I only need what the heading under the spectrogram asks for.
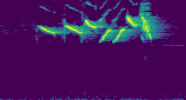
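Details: Double-collared seedeater, a kept bird in Feira de Santana, Brazil, delivering a rapid run of bright, high slurred whistles rising and falling, ending in a denser burst of notes, all in a silent background.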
